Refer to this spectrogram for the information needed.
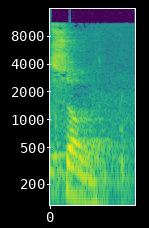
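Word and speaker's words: Tzon (צאן): We don't pronounce the Aleph, or the word Tzon, sheep, is spelled in the Tanakh, Tzadi Aleph Nun. But the Aleph doesn't have much of a position.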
